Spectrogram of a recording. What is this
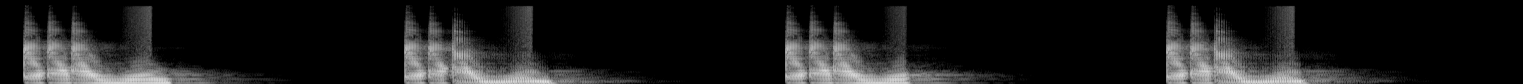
07 bassloop electronic
Electronic bass loop extracted from an Ableton project that I chose to discontinue. I used RobPapen Blue to create the sound and some effects like saturation for processing. Lowcut below 35Hz.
